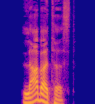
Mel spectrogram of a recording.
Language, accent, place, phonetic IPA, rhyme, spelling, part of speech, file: German, Germany, Berlin, [ˈlaːbɐtəst], -aːbɐtəst, labertest, verb, De-labertest.ogg
- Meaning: inflection of labern: 1. second-person singular preterite 2. second-person singular subjunctive II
